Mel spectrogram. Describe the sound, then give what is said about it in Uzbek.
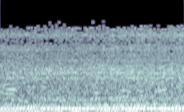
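Cars idle in a traffic jam at a border crossing near Samara, producing a steady, continuous low engine rumble with an even drone throughout. “Biz Samara Mashtakova chegarasida tirbandlikda qolib ketdik.”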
